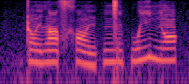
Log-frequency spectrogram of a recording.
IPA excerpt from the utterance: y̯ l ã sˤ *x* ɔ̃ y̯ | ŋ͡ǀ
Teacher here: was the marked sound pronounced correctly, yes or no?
yes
